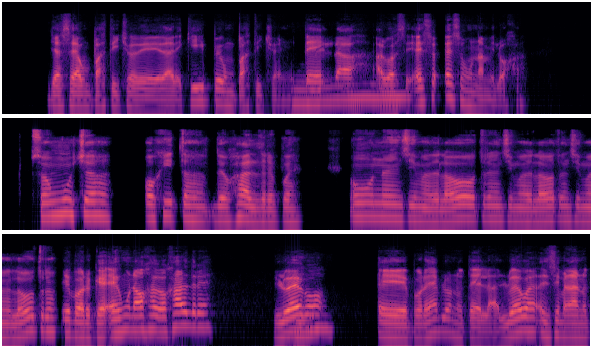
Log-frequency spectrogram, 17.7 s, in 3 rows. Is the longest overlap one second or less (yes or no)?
no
